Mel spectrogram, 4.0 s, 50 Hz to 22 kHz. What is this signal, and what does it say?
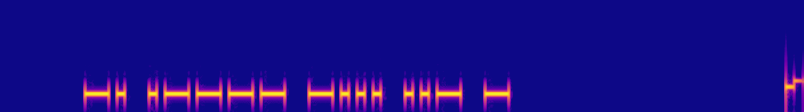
Morse code, heard as a keyed tone, about 30 wpm, 700 Hz. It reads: N1BUT
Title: USA Call Signs - 5 Characters - 3x Character Spacing - 30wpm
